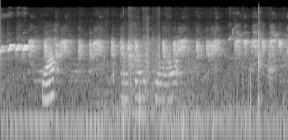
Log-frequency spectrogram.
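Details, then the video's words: Young long-tailed shrike learning to sing: continuous soft scratchy chatter broken by a few short, nasal falling whines and sharp clicking taps, with faint low background hum. "burung cendetbmuda belajar bunyi"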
